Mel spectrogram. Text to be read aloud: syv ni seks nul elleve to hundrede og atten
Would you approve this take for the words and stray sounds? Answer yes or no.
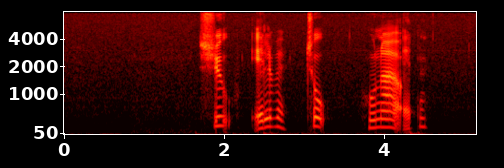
no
